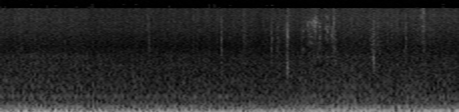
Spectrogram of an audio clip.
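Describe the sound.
A car engine hums while driving and shifting into third gear: a steady, low rumble that holds evenly throughout, with no talk.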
